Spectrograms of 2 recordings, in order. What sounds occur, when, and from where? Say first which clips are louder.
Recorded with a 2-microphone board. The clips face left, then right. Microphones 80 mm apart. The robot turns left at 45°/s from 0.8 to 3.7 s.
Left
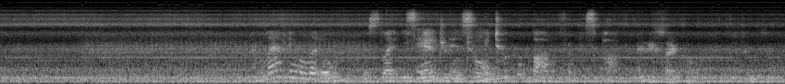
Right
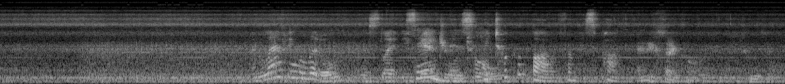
2.5 s a woman speaking: left 1 dB; 145° right, 1.5 m; by 5.1 s 160° left, 1.5 m
4.1 s a woman speaking: left 1 dB; 25° right (ahead or behind), 0.9 m
6.4 s a man speaking: left 3 dB; 10° left (ahead or behind), 2.5 m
